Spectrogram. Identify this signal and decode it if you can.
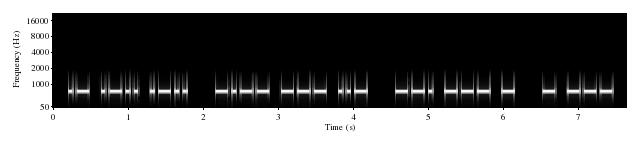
Morse code, heard as a keyed tone, about 22 wpm, 700 Hz. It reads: ALL YOU GOT TO
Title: A Sound Of Thunder 22wpm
